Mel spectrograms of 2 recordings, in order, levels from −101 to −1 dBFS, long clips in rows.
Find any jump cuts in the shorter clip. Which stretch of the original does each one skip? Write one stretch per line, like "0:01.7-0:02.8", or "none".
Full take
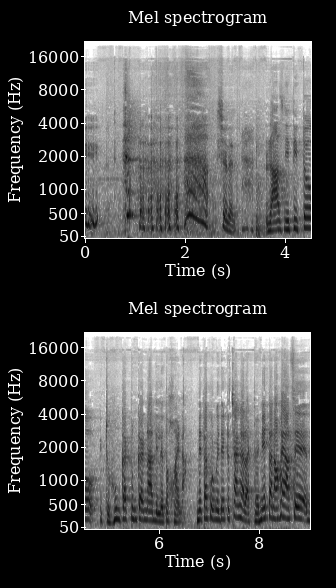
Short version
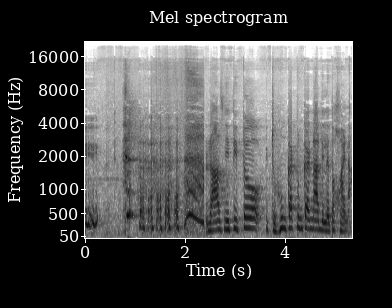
0:02.4-0:03.6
